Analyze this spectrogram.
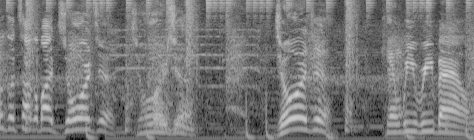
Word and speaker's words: Georgia: You got to put it like make it two syllables, like split in the middle as if it's two separate words or whatever.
